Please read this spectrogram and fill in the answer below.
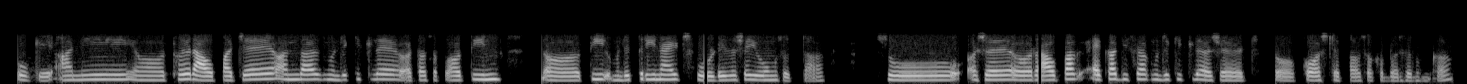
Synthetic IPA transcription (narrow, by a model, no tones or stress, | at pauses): okeʔaɽ̃iət̪ʰəjɾaʋpat͡ɕeənd̪ad͡zm̤əɳd͡zekit̪lɛə̰t̪asəpat̪iːn | ət̪iːm̤əɳd͡zet̪ʰɾiːnaiʈsfoɾɖed͡zəɕãjoŋɡsot̪t̪ːa̰ | so | ə̰ɕɛɾawpakɛkad̪isak̚m̤əɳd͡zekit̪lɛəɕɛ̃ | əkɔsʈjɛt̪aəsɔkʰəbəɾsət̪umka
